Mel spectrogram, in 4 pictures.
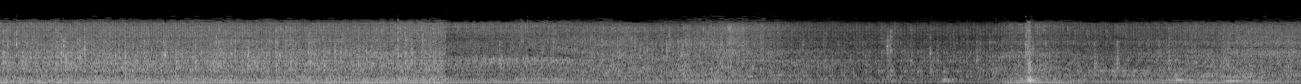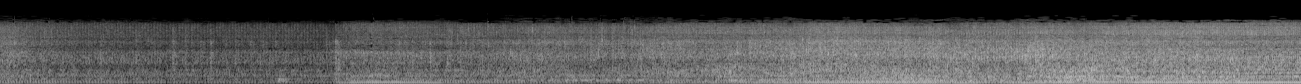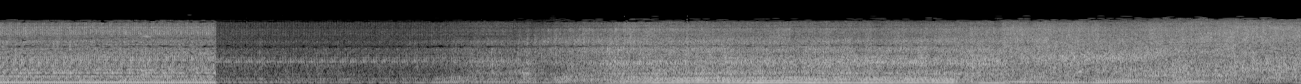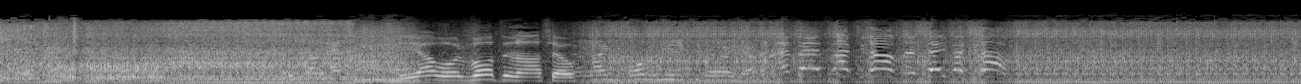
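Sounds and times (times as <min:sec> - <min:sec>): car engine revving: 0:00.0 - 0:08.6, 0:09.4 - 0:14.2, 0:16.3 - 0:28.2, 0:30.2 - 0:52.0.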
